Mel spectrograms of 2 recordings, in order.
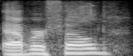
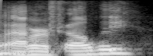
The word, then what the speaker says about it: Aberfeldy: Aberfeld? Amberfeldy. Oh, Aberfeldy?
